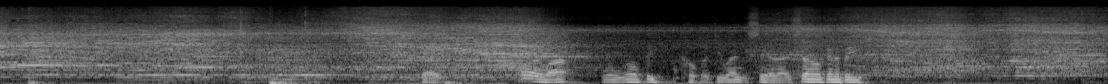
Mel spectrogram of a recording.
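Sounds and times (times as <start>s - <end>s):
power tool running: 0.0s - 11.0s.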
